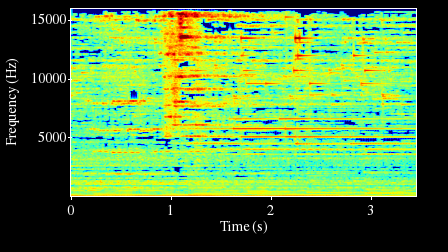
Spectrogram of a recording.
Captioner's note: magic chimes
